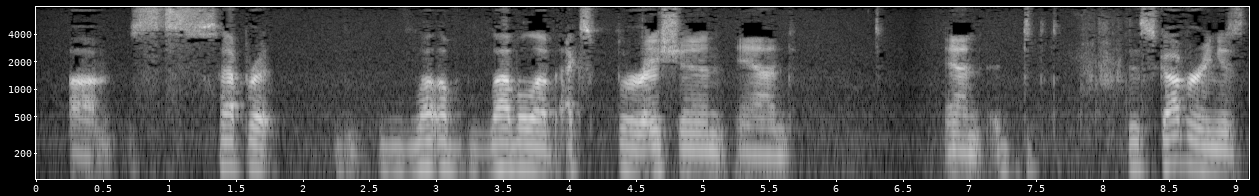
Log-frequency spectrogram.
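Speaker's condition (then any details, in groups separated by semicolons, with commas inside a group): Stuttering; past fluency-shaping therapy; modeled on Thomas Alexander's 1968 recording, varying habitual pattern; noticeable, trying more prolongation, which feels better; repeated sounds, prolonged sounds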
